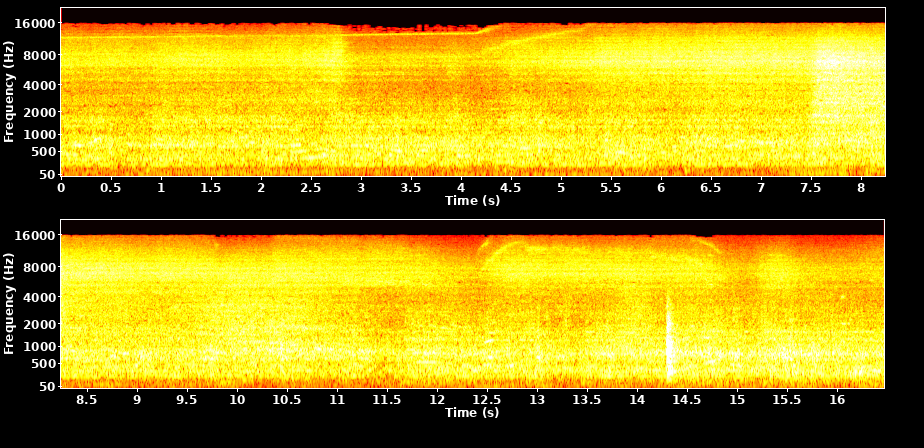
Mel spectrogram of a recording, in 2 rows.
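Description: LNER B12 steam locomotive standing with a steady hiss of steam, with a louder rush of steam for under a second about halfway through and a single sharp clank near the end.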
